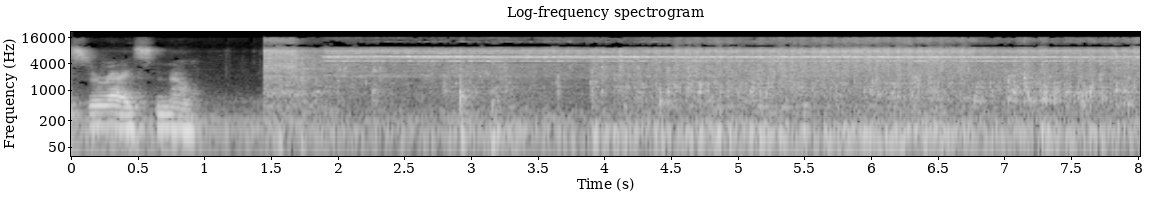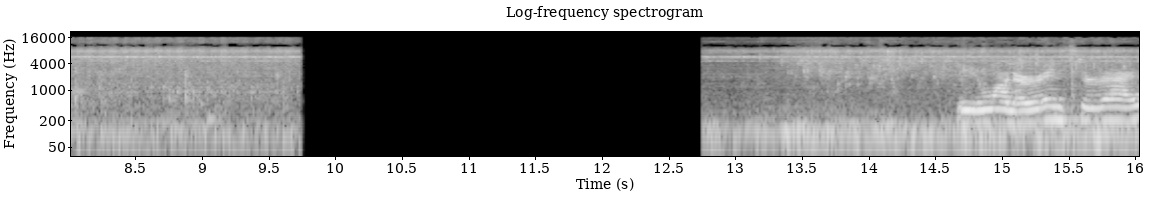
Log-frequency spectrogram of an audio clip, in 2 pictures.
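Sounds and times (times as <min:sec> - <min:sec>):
tap running into bowl: 0:01.9 - 0:09.6.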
